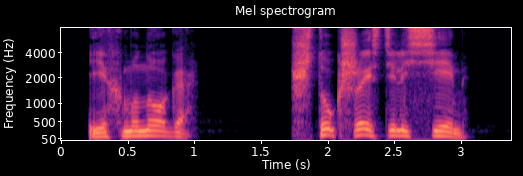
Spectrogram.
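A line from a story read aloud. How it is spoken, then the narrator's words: Growled. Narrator (Russian): зарычал Вилкинс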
